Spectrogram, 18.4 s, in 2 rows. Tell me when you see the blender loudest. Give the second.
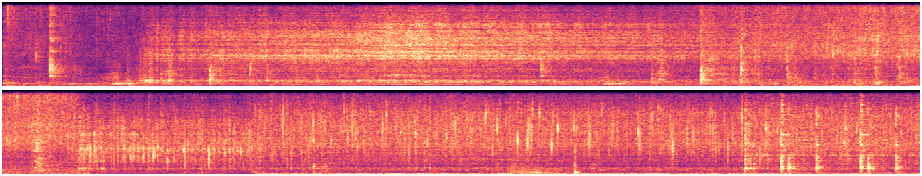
4 s.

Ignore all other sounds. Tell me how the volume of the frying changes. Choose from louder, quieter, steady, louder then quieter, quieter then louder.
louder.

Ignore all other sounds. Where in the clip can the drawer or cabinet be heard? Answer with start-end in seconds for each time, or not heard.
14.2-15.0.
